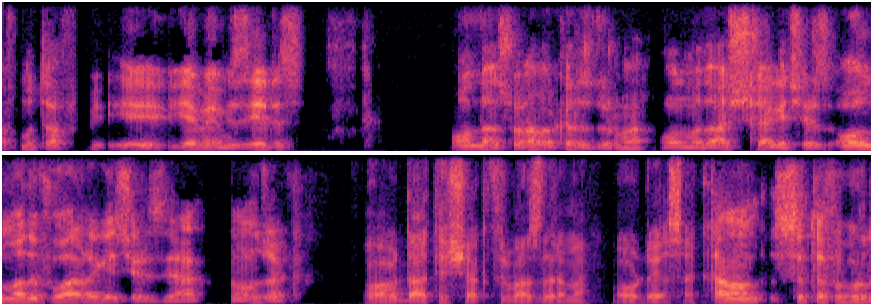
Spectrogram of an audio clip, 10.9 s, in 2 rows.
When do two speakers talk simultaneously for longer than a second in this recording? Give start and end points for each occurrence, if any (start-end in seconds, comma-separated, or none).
none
